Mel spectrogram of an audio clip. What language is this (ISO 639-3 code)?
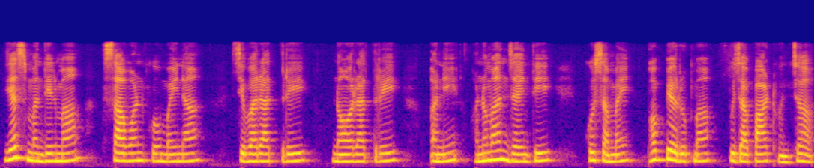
nep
